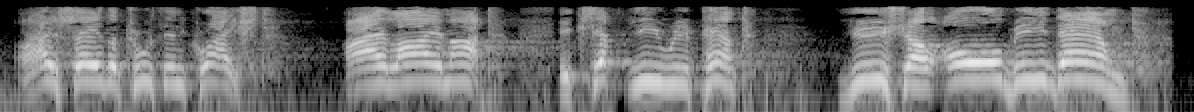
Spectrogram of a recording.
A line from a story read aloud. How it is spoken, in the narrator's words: he yelled out, trying to imitate Whitefield, and real loud, he said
